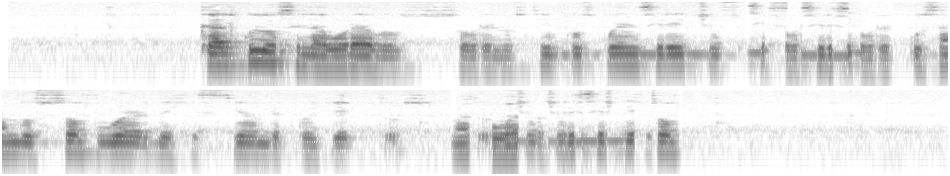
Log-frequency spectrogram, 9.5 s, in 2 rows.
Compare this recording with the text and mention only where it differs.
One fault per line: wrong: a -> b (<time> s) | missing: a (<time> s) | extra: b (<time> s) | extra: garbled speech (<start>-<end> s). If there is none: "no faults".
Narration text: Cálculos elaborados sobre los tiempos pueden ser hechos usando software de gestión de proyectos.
extra: garbled speech (3.7-4.5 s)
extra: garbled speech (7.0-8.1 s)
